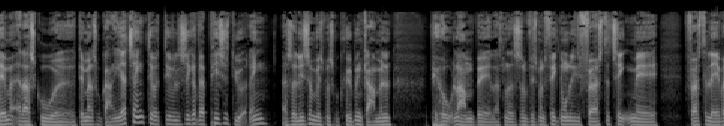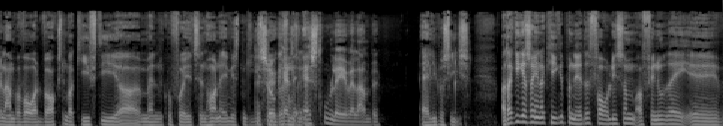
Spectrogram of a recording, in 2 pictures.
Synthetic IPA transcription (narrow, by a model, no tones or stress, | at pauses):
d̥emæd̥ɑ̈sɡ̥uød̥emæɐɾ̥ɑs̬ɡ̥uɡ̥ɑ̈ŋ̰ijɑ̈ɪt͡sʰeŋɡd̥̚d̥e̝d̥e̝ʋe̝ls̬e̝ɡ̥ɐd̥ʋæːɐpʰe̝s̬əd̥yɐ̰d̥eŋʔæls̬əlis̬ɒ̽mʋe̝smæns̬ɡ̥ukʰøːb̥əe̝nɡ̥ɑ̈ml̩ | pʰe̝ɦo̰ːlɑ̈mb̥əelɐsɒnɔðˠsɒ̽ʋe̝smænfe̝ɡ̥̚no̝ːnæd̥ifɶɐsd̥ət͡sʰe̝ŋ̰me | fɶɐsd̥əlɛːʋælɑ̈mb̥əʋɒ̰æd̥ʋɒ̽ɡ̥sn̩ʋɑ̈ɡ̥ifd̥iɒ̰mænkʰufɔ̰ːde̥t͡sʰe̝enɦɒ̽n̰ɛ̰ʋesd̥en̩ɡ̥iɡ̥esɔɡ̥æsd̥ʁolɛːʋælɑ̈mb̥ə | jæliːpʰʁɐsḭːs | ɒ̽d̥ɑ̈ɡ̥iɡ̥jɑ̈sɒe̝n̰ɒkʰiɡ̥ð̩ˠpʰɒ̽ned̥ð̞̩ˠfɒ̽lisɒ̽mɒ̽fe̝nəuð̰ˠɛ̰ɪø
